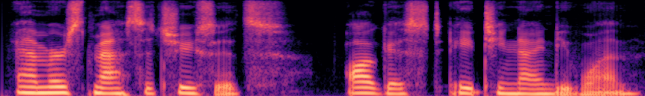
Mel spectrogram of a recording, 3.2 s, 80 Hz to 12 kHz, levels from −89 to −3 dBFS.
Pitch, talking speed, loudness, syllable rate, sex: 180 Hz, 110 wpm, -18 LUFS, 5.5 syllables/s, female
